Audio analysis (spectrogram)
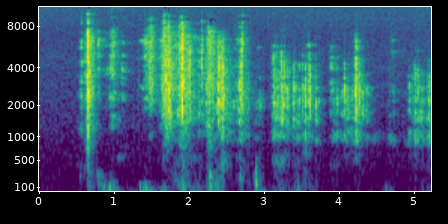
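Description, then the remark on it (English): Pages of a Bible rustle and flick in a quick run of crisp, papery swishes and crinkles as someone turns to Psalm 19, continuing steadily for several seconds with no talking. “Verse 1, as my Bible's loading, as I'm turning the pages.”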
